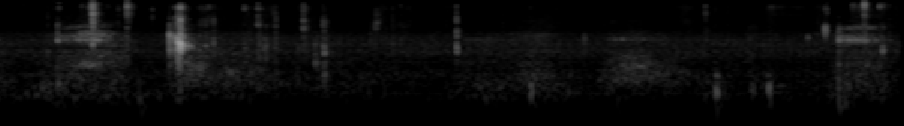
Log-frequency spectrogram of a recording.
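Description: Scissors snip through glued paper in a few short, quiet cuts, crisp and close, with soft rustling handling noise between them.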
